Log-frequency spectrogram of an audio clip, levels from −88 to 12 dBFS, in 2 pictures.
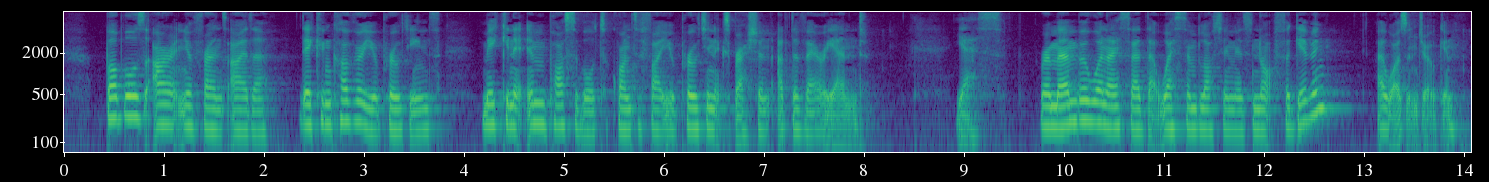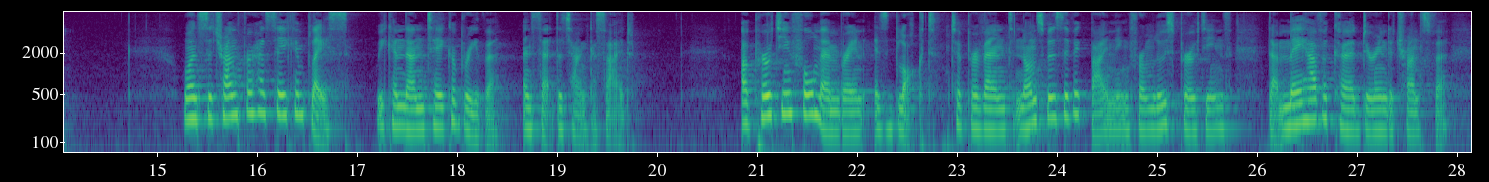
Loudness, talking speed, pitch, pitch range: -20 LUFS, 155 wpm, 160 Hz, 150-190 Hz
